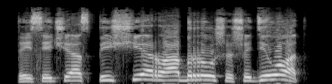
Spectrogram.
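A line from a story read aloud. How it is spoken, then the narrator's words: Shouted. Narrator (Russian): выкрикнул Билл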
